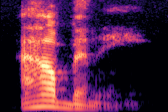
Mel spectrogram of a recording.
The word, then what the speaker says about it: Albany: Scott and thank you good morning Gary it's pronounced aliny Albany I never get see that's part of the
